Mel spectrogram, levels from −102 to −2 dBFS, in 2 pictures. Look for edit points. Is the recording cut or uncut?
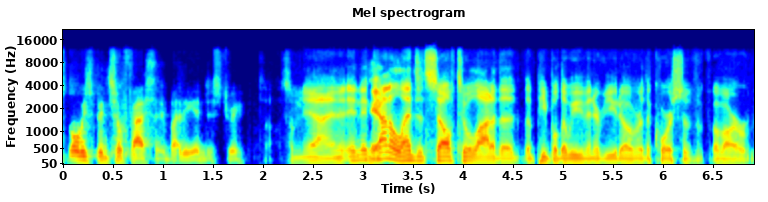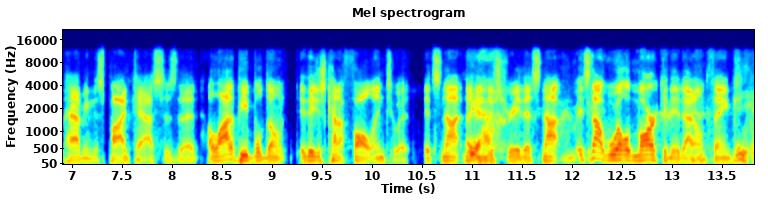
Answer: cut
